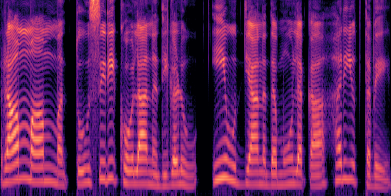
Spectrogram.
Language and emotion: Kannada, neutral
